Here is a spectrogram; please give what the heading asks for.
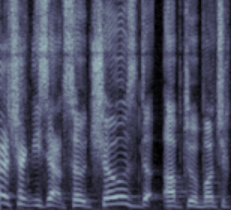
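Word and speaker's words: TCHO: These are in stores now it's pronounced Cho, T-C-H-O. I know you've also seen this product and gone, how do you pronounce that? Is it T-C-H-O? No, it's Cho. Like Margaret Cho.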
